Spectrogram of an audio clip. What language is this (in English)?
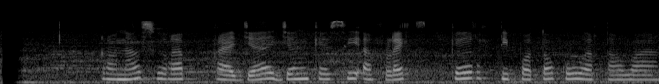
Sundanese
